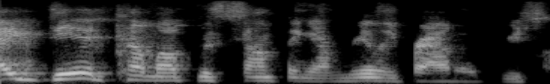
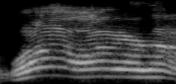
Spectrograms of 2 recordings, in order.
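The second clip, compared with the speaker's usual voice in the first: son's mock retort, high; 11 semitones higher than usual. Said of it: "he'll go".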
